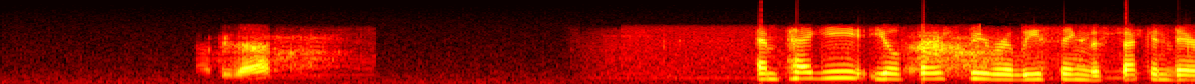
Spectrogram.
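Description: A man speaks calmly over a crackly radio link.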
